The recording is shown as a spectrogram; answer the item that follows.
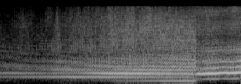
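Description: Radio-controlled model aeroplane's motor and propeller buzzing at a steady pitch, growing louder over the first second as the plane flies in toward the field.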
